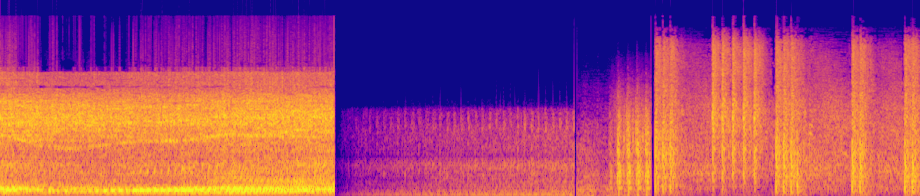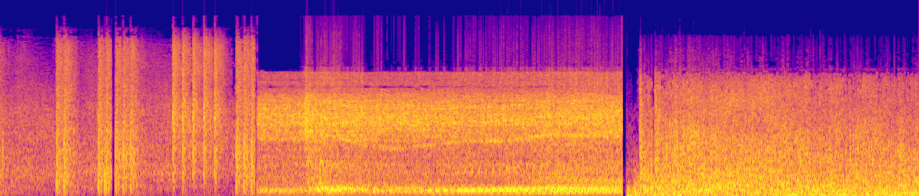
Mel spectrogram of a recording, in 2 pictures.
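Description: Battle sound effects: a steady tank-engine rumble that cuts off suddenly about three seconds in. After a short quiet stretch come several rapid bursts of machine-gun fire, then the engine rumble returns, turning into a harsher, noisier sound near the end.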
